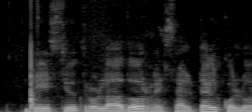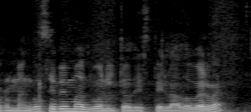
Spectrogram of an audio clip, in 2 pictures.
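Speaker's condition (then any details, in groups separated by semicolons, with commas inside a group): No condition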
